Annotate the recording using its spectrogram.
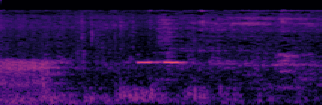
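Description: Bus idling at the stop with its front door open, a steady low rumble with street noise. A single short electronic beep sounds about a second in.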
